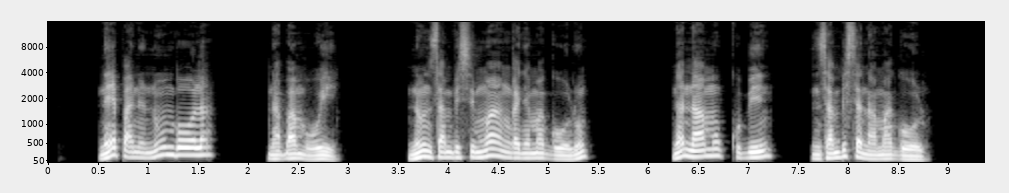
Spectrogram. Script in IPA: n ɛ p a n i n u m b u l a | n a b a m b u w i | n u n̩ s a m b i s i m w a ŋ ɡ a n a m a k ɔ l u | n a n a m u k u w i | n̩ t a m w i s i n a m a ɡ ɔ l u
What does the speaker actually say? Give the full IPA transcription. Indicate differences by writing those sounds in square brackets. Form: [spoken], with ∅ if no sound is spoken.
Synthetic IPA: n ɛ p a n i n u m b [ɔ] l a | n a b a m b u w i | n u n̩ s a m b i s i m w a ŋ ɡ a [ɲ] a m a [ɡ] ɔ l u | n a n a m u k u [b] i | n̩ [s] a m [b] i s [a] n a m a ɡ ɔ l u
